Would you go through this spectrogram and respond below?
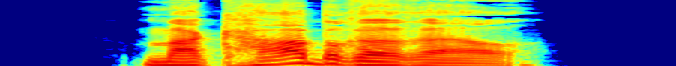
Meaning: inflection of makaber: 1. strong/mixed nominative masculine singular comparative degree 2. strong genitive/dative feminine singular comparative degree 3. strong genitive plural comparative degree
- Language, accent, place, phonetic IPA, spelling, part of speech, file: German, Germany, Berlin, [maˈkaːbʁəʁɐ], makabrerer, adjective, De-makabrerer.ogg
